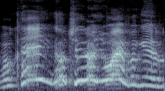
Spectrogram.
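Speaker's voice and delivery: high, loud, laughing taunt; mocking laughter. Real, not acted. Mocking a cheating critic.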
